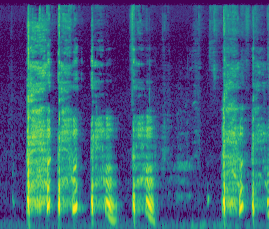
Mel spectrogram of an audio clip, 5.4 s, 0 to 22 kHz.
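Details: Adult with cystic fibrosis, lung function at 46%, during a back-and-biceps weightlifting workout, winded and panting. Repeated harsh, forceful coughs in clusters, each with a throaty, loose-sounding tail.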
